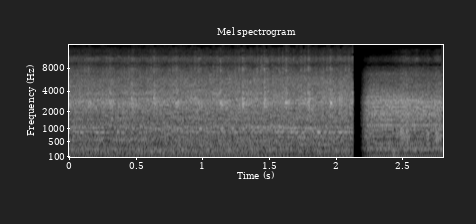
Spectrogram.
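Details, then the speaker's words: 1963 Ford Falcon Ranchero with new exhaust, old gas in tank, before test drive: steady idle with faint uneven patter over the hum, no clear misfire pattern; rough idle, owner says it needs carb tuning; cause unconfirmed. "well I think it'll run good enough to take it for a test drive I'll get it off these jack stands clear my driveway and I guess we'll take her for a spin definitely needs some carb tuning"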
